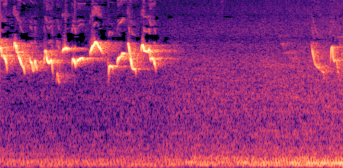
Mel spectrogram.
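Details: Kecial kuning, a yellow white-eye, in a singing duel to hold its position at the top; a quick burst of high, twisting chirps lasts about one and a half seconds, followed by a low hum and a brief final note.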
